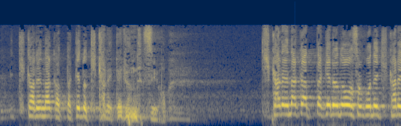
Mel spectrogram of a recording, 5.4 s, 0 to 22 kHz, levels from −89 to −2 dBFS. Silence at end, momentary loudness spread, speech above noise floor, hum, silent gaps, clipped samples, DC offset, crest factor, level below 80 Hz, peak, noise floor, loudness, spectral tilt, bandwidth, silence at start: 0 s; 13 LU; 33 dB; none; none; under 0.1%; under 0.1%; 16 dB; -48 dBFS; 0 dBFS; -47 dBFS; -15 LUFS; -2.5 dB/octave; 11 kHz; 0 s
